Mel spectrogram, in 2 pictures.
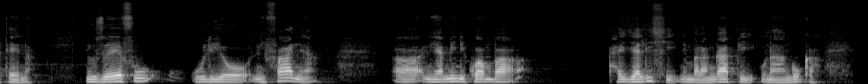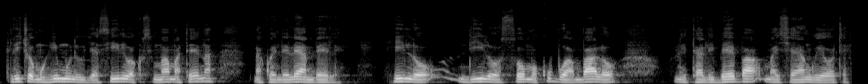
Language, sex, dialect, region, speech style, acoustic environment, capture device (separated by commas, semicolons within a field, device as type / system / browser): Swahili, male, Kenya - Nairobi Sheng-influenced, Kenya, excited; focused; relaxed, silence, mobile / Linux / Chrome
